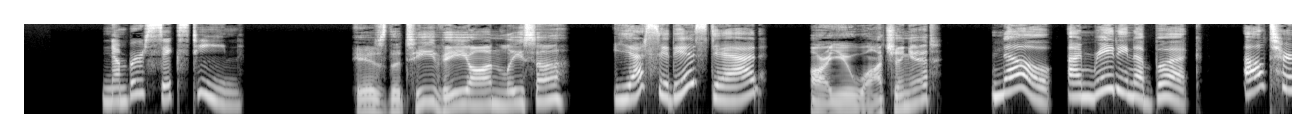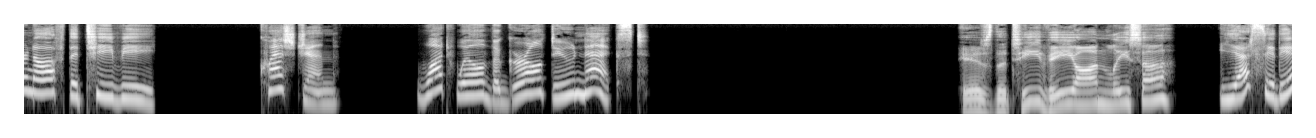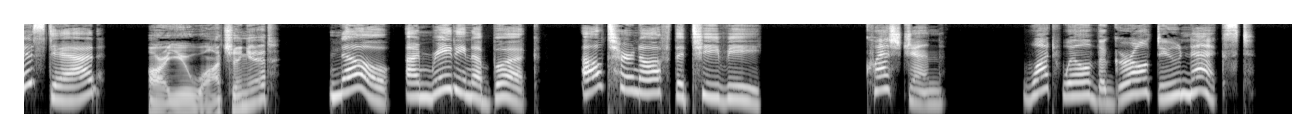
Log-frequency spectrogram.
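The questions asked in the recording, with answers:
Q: What will the girl do next?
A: Turn off the TV.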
